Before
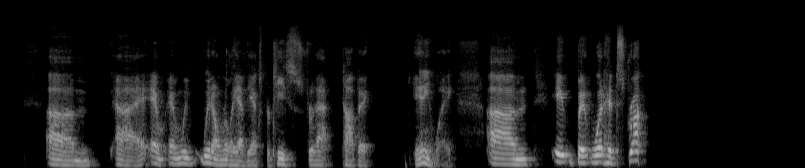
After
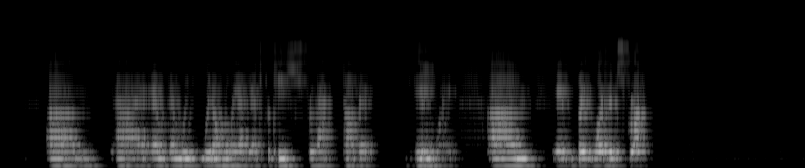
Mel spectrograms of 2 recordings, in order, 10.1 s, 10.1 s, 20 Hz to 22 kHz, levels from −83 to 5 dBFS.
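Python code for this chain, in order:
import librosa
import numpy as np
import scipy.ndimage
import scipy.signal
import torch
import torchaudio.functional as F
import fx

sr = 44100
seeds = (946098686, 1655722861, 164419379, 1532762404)

y = fx.room_early_taps(x, sr, ms=(64, 74), db=(-11.5, -10.0))
y = fx.vocoder(y, sr, bands=16, carrier='square', carrier_hz=82.7)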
